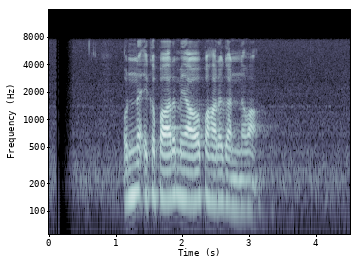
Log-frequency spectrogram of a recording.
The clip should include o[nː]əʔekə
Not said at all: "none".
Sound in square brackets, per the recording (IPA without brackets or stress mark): nː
